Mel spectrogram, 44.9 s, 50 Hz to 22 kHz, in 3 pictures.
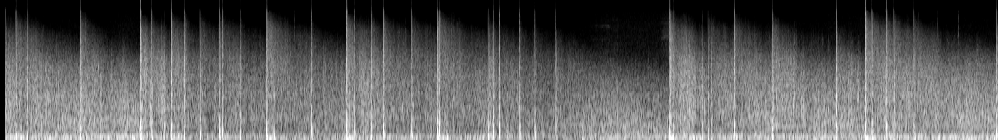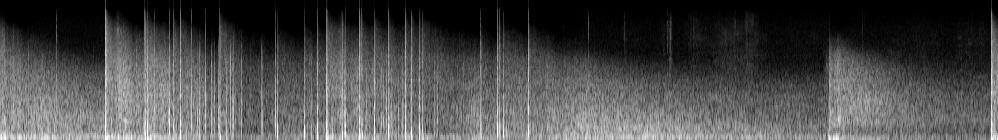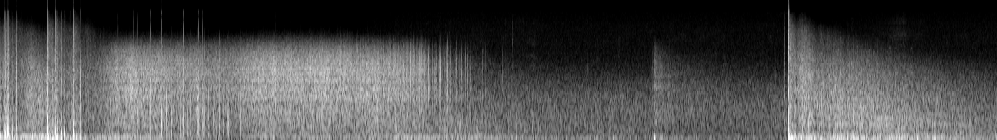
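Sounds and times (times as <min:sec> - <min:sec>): firework bangs: 0:00.0 - 0:38.1, 0:39.7 - 0:41.0, 0:41.6 - 0:44.9
firework crackle: 0:00.0 - 0:44.9.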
